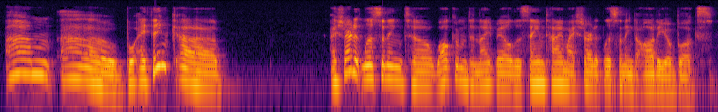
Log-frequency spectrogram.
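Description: A man's voice: medium pitch, animated, unhurried, muffled recording. A man chatting informally as a podcast guest about his own writing, with a self-deprecating manner. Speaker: podcast guest, audio drama writer and narrator. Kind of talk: casual interview chat.

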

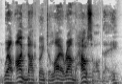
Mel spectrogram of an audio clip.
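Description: A sardonic small-town husband played by a man in a radio comedy. His mid-pitched voice is husky, and he grumbles in wry, wordy turns of phrase. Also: a little fast, fairly bright tone. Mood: indignant. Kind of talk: comic radio play acting.

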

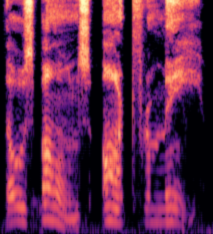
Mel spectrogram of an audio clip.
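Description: A man playing a menacing, smug old chain-smoking killer with a thin, raspy voice in an audio horror drama. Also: on the high side, animated, heavily acted. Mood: smug menace. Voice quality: raspy, thin, smoke-worn. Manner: slow, breathy, quietly menacing.

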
